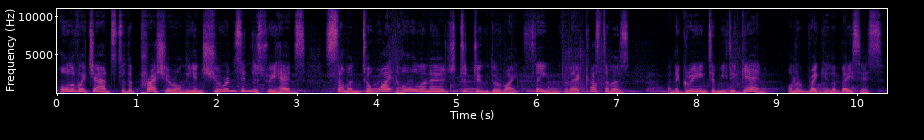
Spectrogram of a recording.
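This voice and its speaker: A man's voice: sits high, expressive, moderate pace, crowd noise. A man with a British accent narrating a scripted television news report.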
